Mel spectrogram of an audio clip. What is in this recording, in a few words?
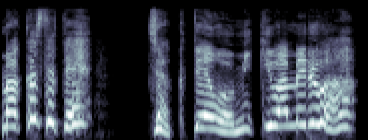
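Voice variable chant, Japanese; alma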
